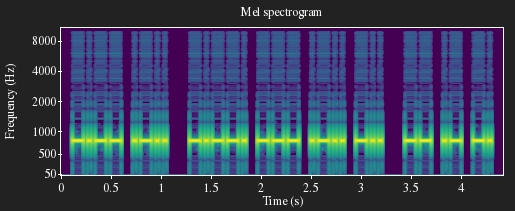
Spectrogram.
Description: Morse code, heard as a keyed tone, about 32 wpm, 800 Hz. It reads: YL <KN>OLD MAN
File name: ITALIEN texte clair 1 vitesse 30 mots minute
